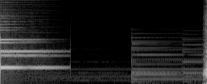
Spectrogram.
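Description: Bell-like chime from a subscribe-button animation sound effect, ringing out and fading away within the first second. A faint, soft chord of tones follows from about a second and a half in.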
